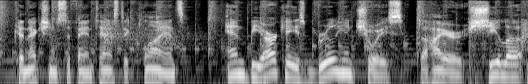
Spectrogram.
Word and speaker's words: Bjarke: pronounce your first name I normally explain it like there's a reference to Bjork because it's similar BJ yeah but the symbol hack just like you would say FBI or CIA you pronounce every letter in the acronym say the acronym BRK quickly BRK BRK oh okay that's how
